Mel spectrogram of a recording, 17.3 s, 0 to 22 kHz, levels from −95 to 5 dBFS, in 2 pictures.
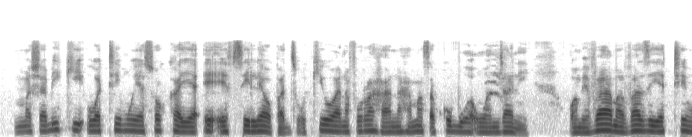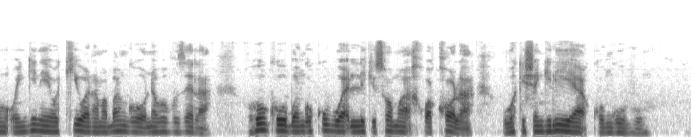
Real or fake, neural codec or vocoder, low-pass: real; none; 7.2 kHz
